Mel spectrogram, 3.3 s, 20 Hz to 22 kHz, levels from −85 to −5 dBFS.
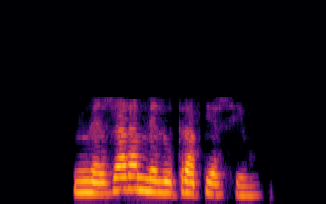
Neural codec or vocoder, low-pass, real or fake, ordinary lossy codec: codec, 16 kHz, 4 kbps, FreqCodec, smaller model; 3.6 kHz; fake; MP3, 24 kbps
